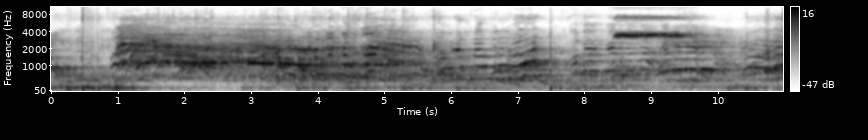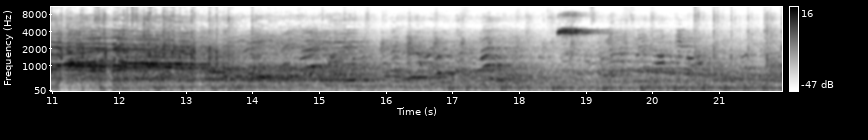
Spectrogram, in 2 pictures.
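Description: Young women shout and cheer loudly in a large echoing hall.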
